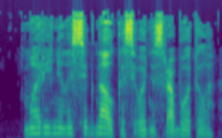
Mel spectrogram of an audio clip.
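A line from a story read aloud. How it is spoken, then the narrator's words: Quiet. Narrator (Russian): сказал Мартин тихо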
